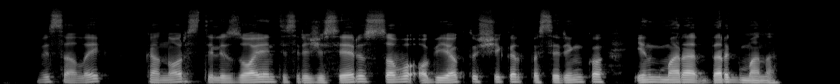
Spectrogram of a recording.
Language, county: Lithuanian, Klaipėda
